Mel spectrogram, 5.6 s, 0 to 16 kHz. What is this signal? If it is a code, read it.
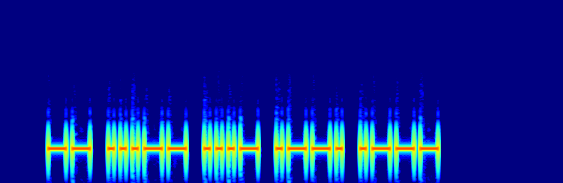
Morse code, heard as a keyed tone, about 20 wpm, 700 Hz. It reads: M3VPJ
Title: DXCC-100 Call Signs - 5 Characters - Repeated 2x - 20wpm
